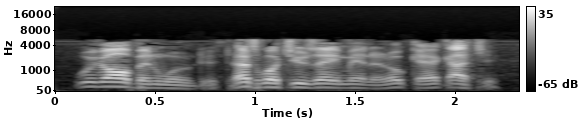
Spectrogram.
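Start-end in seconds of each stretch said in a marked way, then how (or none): none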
